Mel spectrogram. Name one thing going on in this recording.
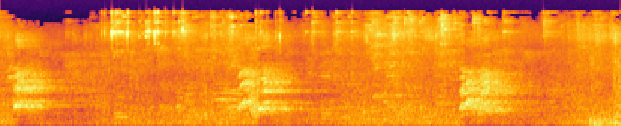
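Dogs growl and snarl in rough play.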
